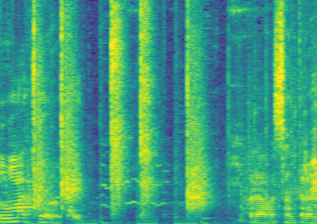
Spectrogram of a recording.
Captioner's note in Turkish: El çırpma sesi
